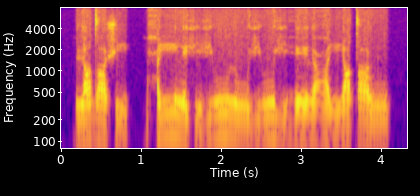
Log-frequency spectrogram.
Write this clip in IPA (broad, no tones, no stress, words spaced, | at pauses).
lʲɑdˤuːʃi | ħiːnefʲe vʲuːluː vʲuːvʲeɦeːlə ʕiːtˤuː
